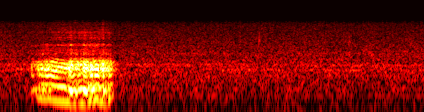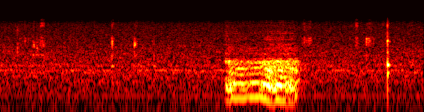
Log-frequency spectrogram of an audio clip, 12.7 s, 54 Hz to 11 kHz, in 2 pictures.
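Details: Sleeping male Cavalier King Charles Spaniel, marble-coated and 11 kg, gives big indoor snores: a harsh, buzzing inhale lasting over a second, a long quiet pause, then a second rasping snore, with scattered small clicks between.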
